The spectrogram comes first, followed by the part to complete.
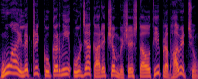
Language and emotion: Gujarati, surprised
